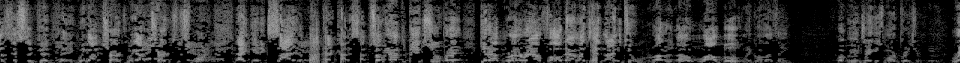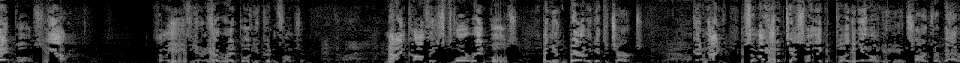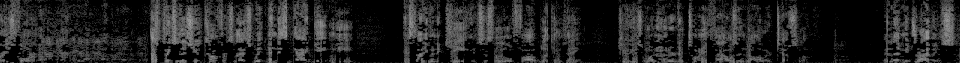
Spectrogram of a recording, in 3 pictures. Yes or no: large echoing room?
yes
